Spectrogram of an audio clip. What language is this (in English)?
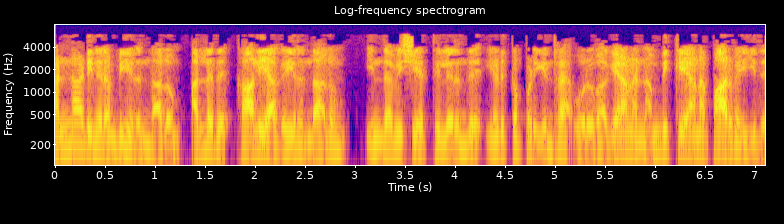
Tamil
